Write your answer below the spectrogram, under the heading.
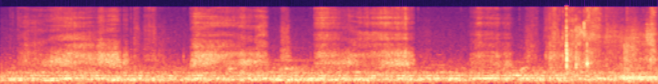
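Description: Black Sharpie marker tip drawing across paper in a series of short strokes with brief pauses between them, as pencil lines are traced over; faint.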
